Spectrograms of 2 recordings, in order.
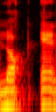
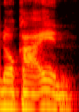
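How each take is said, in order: First: The name is said as the two syllables nok-en. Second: The name is said like the words no kain. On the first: It is the Lao word for a swallow bird. The speaker calls it right. "Yan po ang pag-pronounce niyan" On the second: It sounds like saying someone will not eat. The speaker calls it wrong. "hindi po yan no kain. Yung hindi kakain"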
